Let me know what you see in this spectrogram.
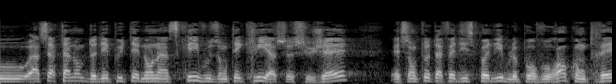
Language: French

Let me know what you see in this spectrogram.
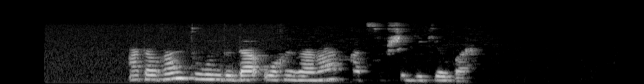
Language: Kazakh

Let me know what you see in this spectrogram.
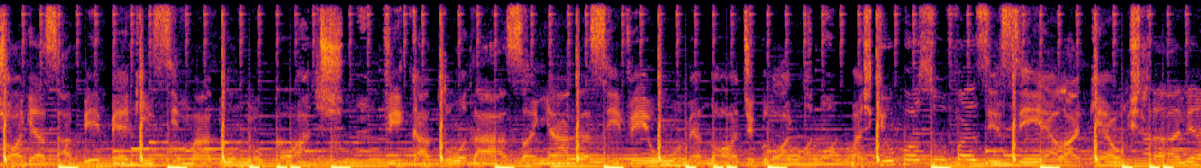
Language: Portuguese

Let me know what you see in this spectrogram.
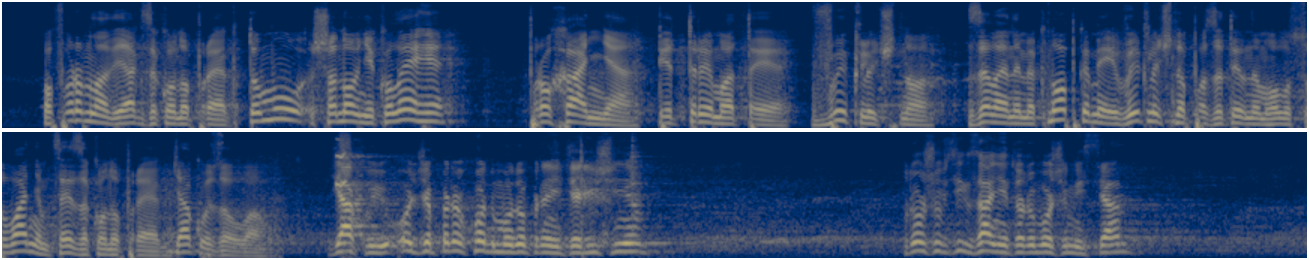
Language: Ukrainian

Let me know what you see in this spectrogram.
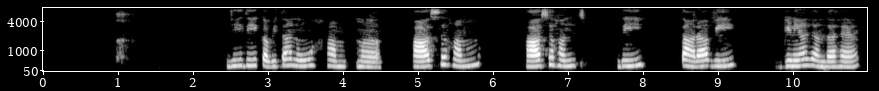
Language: Punjabi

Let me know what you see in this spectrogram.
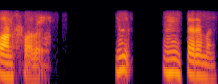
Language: Telugu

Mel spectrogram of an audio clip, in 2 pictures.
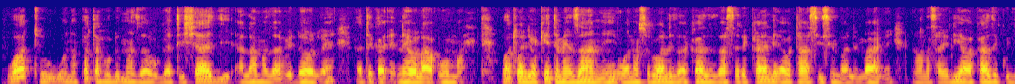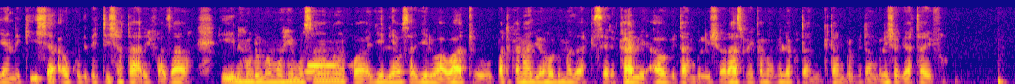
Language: Swahili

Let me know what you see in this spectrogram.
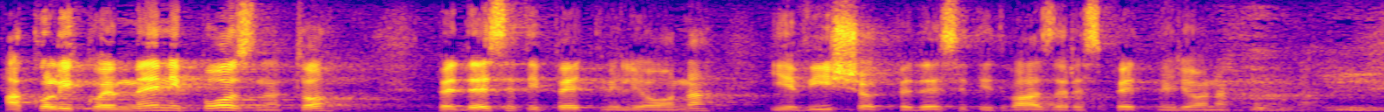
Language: Croatian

